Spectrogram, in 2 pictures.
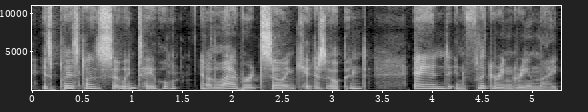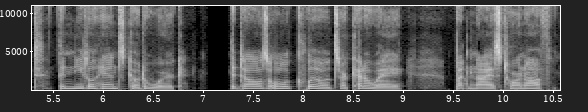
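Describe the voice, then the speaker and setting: A woman's voice: mid-range voice, mellow, no echo. A woman hosting and narrating an informal online screenplay reading, casual and prone to interrupting herself. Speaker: table read host and narrator.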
